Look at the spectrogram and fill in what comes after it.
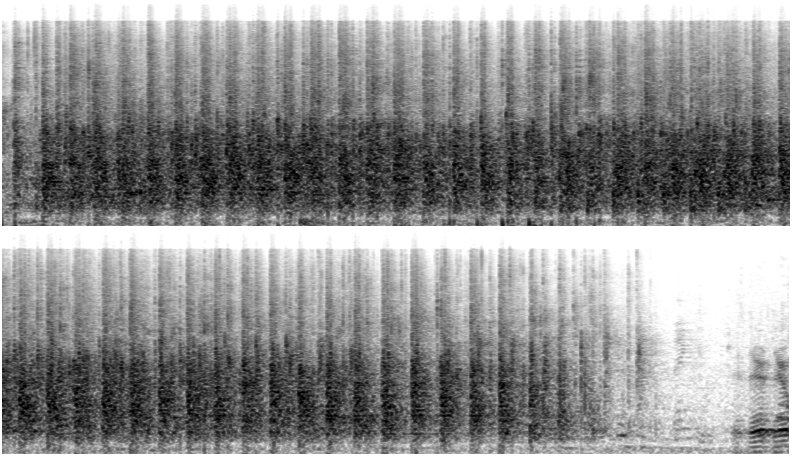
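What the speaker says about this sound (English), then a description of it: "another round of applause for Captain Brooks" A room of people at a Lake County, Ohio commissioners meeting gives a loud, sustained round of applause. The dense clapping carries on steadily and then fades out near the end.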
